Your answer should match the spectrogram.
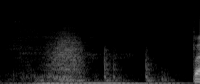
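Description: A soft, drawn-out rubbing sound, swelling and fading over about a second and a half, over a faint low hum.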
